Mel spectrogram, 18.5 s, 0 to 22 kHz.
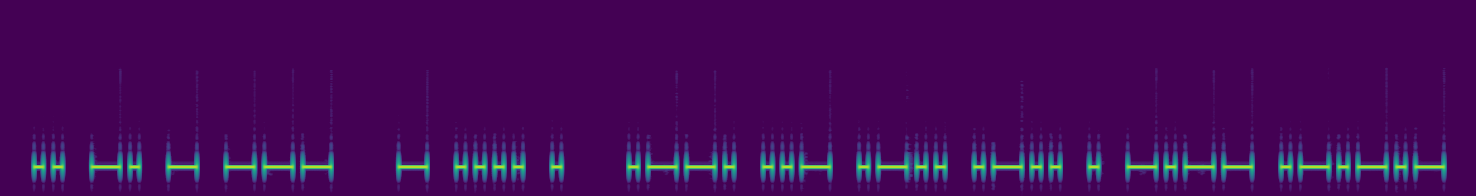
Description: Morse code, heard as a keyed tone, about 10 wpm, 600 Hz. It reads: INTO THE PULLEY.
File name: learning center / tower trouble / tower trouble 10wpm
